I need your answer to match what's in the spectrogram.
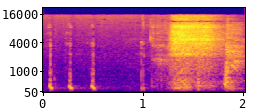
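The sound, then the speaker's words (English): Three quick, sharp breathy catches, then a pause and one more, before a loud, hissing, broad burst of air that trails off: a sneeze, with no talking. “Bless you.”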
